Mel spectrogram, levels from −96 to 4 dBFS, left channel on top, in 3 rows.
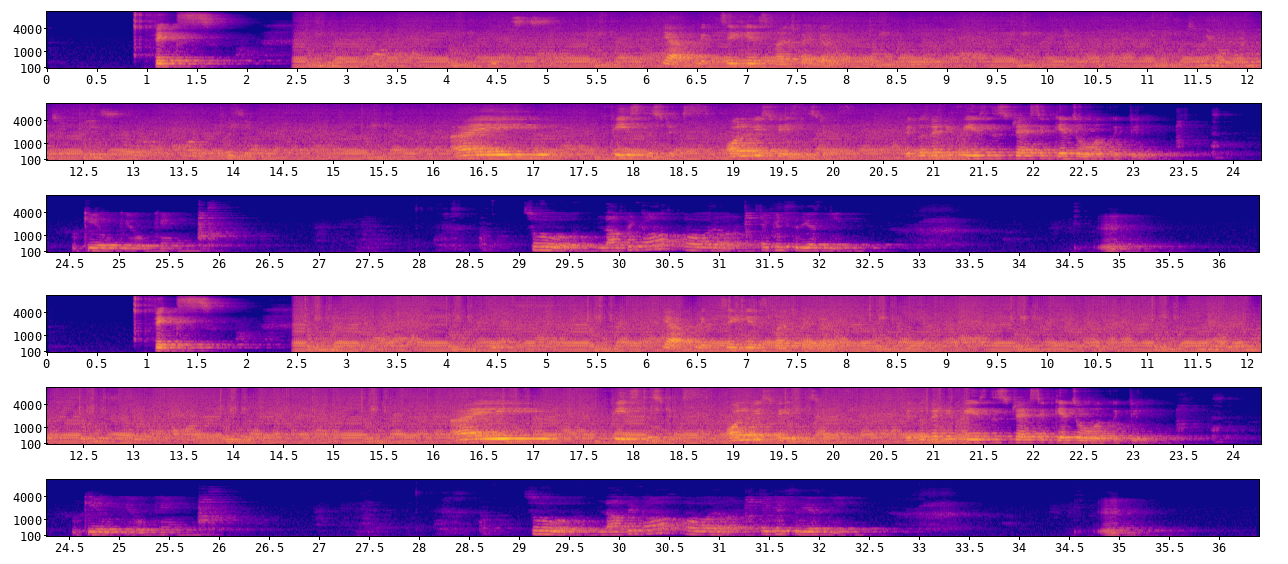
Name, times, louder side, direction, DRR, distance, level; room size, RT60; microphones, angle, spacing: voice 1, 1.1-1.6 6.2-6.5 6.8-7.9 16.2-17.3 17.8-18.6 18.9-20.1 20.4-23.1 34.8-35.0, right 2 dB, 10° right, 0 dB, 3.6 m, -25 dB
sound 1, 2.4-21.4, right 2 dB, 85° right, 2.4 m, -31 dB
voice 2, 2.7-3.4 4.4-5.1 6.5-6.6 7.4-9.1 10.2-10.3 11.4-14.2 15.8-15.9 17.6-17.7 23.4-23.5 24.5-26.0 28.6-28.7 29.1-32.2, equal, 65° left, 2 dB, 4.2 m, -37 dB
26.5 x 17.0 x 5.8 m, 1.5 s
head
